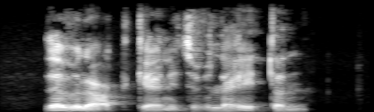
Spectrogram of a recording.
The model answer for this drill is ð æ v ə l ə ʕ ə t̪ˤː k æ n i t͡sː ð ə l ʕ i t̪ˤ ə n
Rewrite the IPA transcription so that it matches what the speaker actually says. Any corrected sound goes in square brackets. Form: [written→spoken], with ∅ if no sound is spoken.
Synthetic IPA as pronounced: ð æ v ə l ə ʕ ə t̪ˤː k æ n i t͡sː [ð→v] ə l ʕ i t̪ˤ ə n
